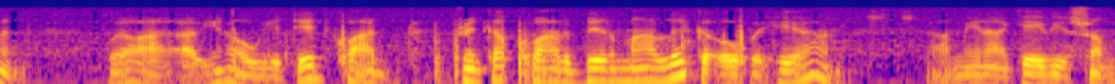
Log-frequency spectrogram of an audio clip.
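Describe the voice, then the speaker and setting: A man playing an elderly colonel and swashbuckling gambler in an ASMR role-play, courtly and boastful, with a folksy, rambling, hesitant delivery. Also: fairly low pitch. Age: older. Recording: dull lo-fi sound with clear background noise.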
